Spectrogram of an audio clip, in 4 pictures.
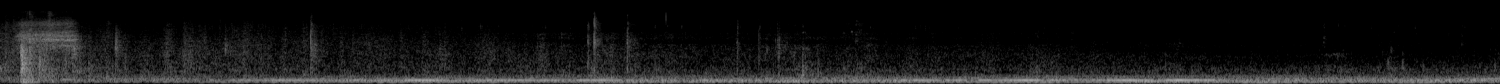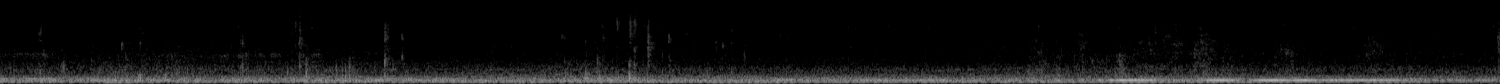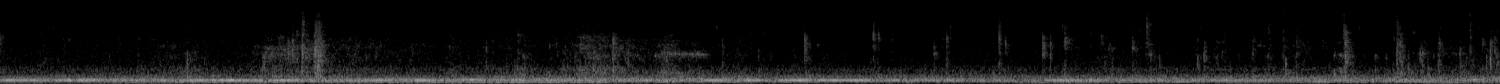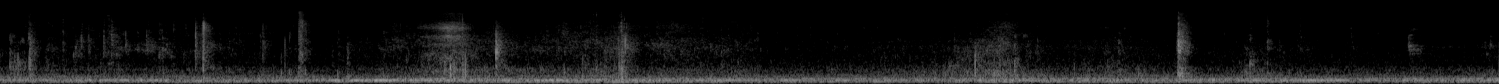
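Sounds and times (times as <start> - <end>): vinyl crinkling and rustling: 0.0 - 8.8
low steady hum: 0.0 - 59.9.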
